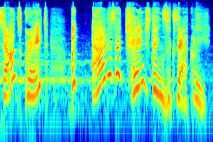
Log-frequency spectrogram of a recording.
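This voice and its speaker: A woman voicing a tiny, excitable floating fairy companion in a video game, with a bubbly, squeaky voice. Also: unhurried, soft background music, exaggerated voice. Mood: excited.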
